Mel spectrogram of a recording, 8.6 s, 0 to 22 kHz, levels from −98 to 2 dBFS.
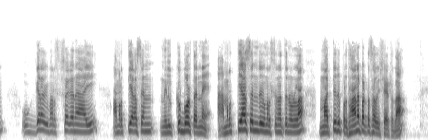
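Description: From 0.31 s to 4.78 s the speech and the room noise behind it swell together, climbing steadily by about 13 dB over more than four seconds rather than jumping. This is automatic gain rising: the call's gain control judged the incoming level too quiet and raised its gain gradually. Because it amplifies everything, the background lifts along with the voice. Throughout, the audio stops at about 8 kHz, which fits a wideband call codec.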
